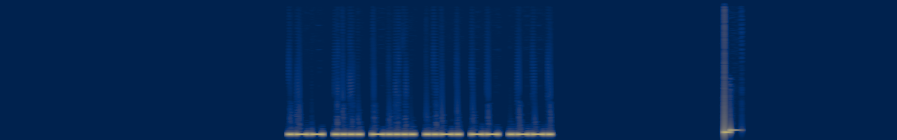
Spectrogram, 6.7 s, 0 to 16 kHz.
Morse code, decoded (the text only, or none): WH6FMP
